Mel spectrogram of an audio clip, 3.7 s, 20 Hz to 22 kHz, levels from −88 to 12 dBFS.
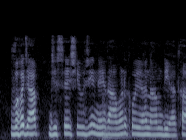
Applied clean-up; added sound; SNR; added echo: none; Drum; 19 dB; none.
